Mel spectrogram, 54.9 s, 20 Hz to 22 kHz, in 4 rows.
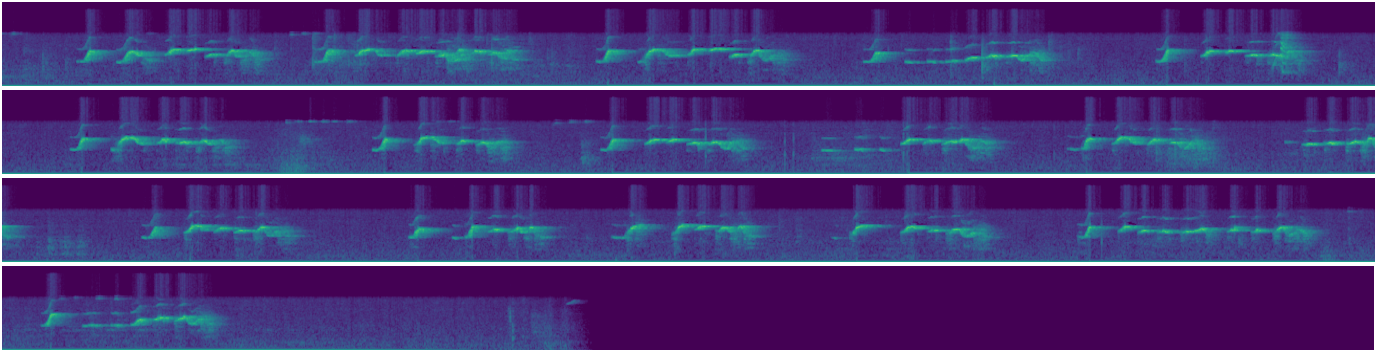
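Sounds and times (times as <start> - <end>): cockatiel whistling: 0.8 - 5.3, 6.0 - 8.0, 8.6 - 10.6, 11.6 - 13.2, 14.4 - 23.8, 24.4 - 25.9, 26.6 - 27.8, 28.9 - 30.5, 31.5 - 35.2, 35.8 - 37.5, 38.2 - 40.7, 41.6 - 43.5.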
